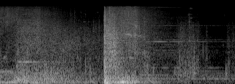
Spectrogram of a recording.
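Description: A fiery burst whooshes.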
